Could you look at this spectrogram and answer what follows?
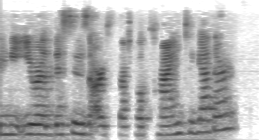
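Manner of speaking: ordinary talk, nothing marked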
